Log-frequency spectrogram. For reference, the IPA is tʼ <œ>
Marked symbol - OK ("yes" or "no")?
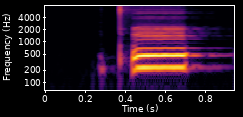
no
